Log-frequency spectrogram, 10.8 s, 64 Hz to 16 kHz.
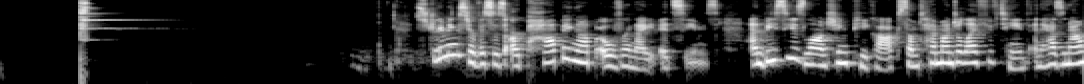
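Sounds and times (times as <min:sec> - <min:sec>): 
glasses clinking: 0:00.8 - 0:01.9
speech: 0:04.1 - 0:10.8.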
